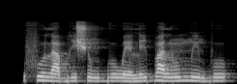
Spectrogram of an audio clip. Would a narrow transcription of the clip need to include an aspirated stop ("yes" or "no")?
no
